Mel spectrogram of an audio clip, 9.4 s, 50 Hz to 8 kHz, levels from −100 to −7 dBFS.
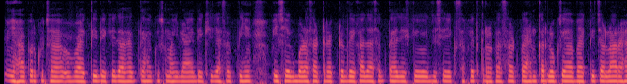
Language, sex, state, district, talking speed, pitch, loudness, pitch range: Hindi, male, Uttar Pradesh, Hamirpur, 240 wpm, 165 Hz, -37 LUFS, 165-170 Hz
